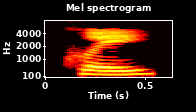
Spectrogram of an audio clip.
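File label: "Kuì", Chinese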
